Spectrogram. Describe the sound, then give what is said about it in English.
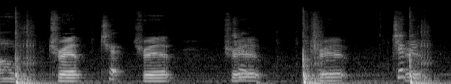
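Cans get knocked over in a few separate bumps and thunks, one at the start and two more later, each abrupt and fairly loud, while people talk throughout. “Stop knocking over cans.”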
